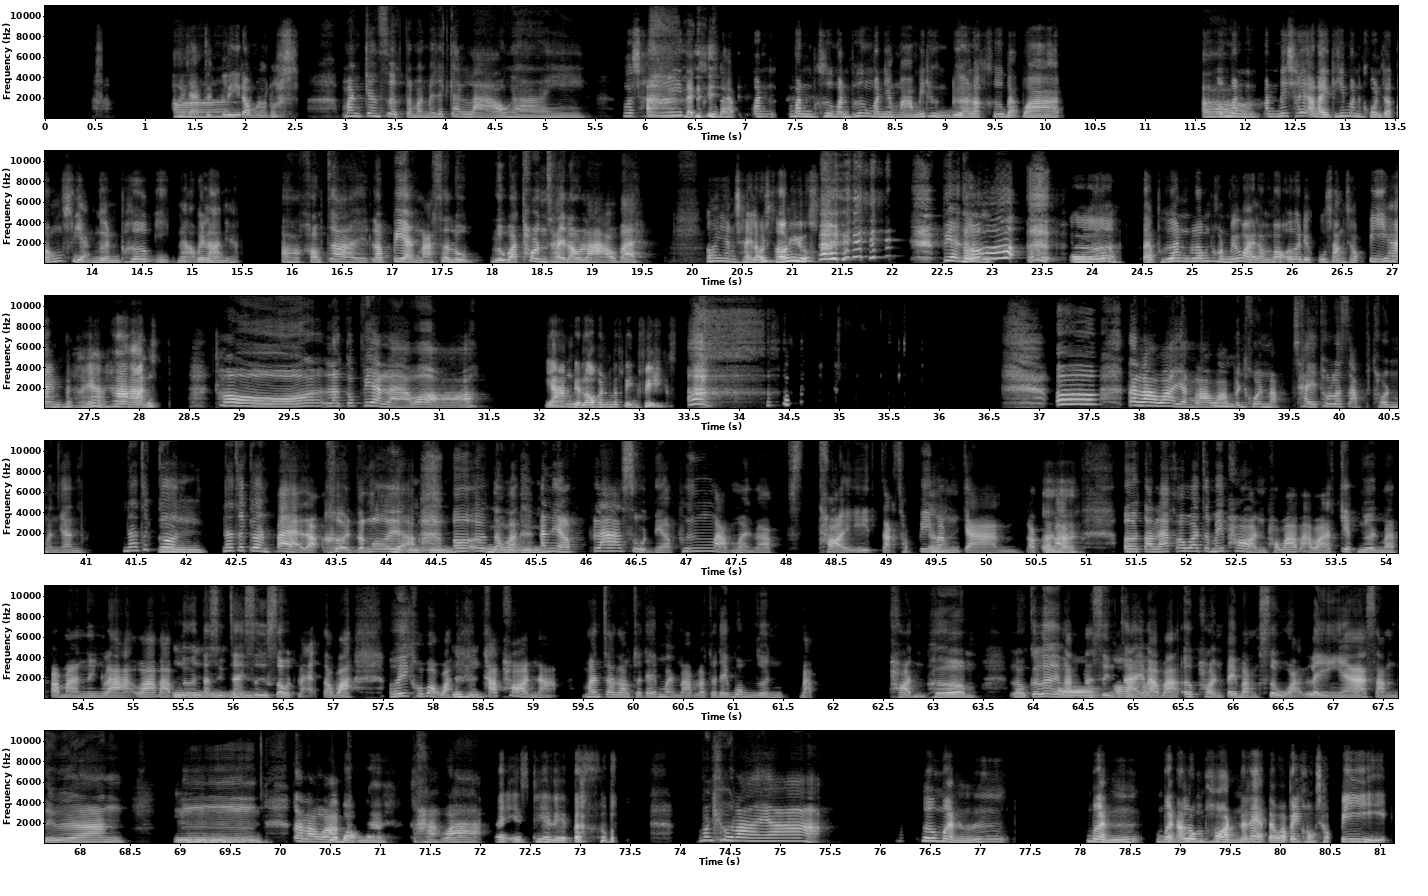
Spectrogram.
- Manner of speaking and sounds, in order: other background noise; chuckle; chuckle; laughing while speaking: "ร้าว ๆ อยู่"; other noise; giggle; stressed: "เถอะ"; laughing while speaking: "ฟิล์ม"; chuckle; tapping; laughing while speaking: "SPayLater"
- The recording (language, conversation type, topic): Thai, unstructured, คุณคิดว่าเพราะเหตุใดคนส่วนใหญ่จึงมีปัญหาการเงินบ่อยครั้ง?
